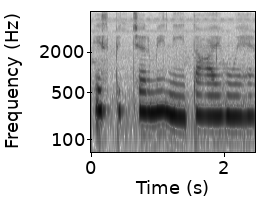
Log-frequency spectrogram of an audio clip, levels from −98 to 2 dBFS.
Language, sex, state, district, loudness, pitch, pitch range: Hindi, female, Madhya Pradesh, Umaria, -11 LUFS, 235 Hz, 225-265 Hz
